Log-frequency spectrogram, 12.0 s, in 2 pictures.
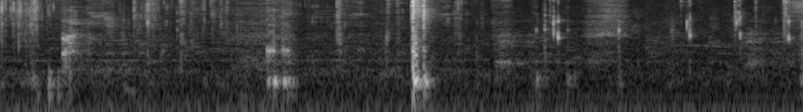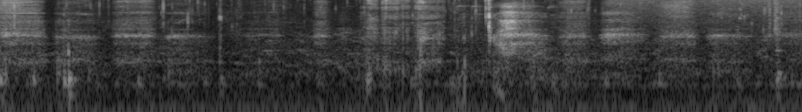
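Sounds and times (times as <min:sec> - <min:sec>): chewing and wet mouth sounds: 0:00.0 - 0:12.0
loud sharp crack: 0:03.1 - 0:03.6.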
